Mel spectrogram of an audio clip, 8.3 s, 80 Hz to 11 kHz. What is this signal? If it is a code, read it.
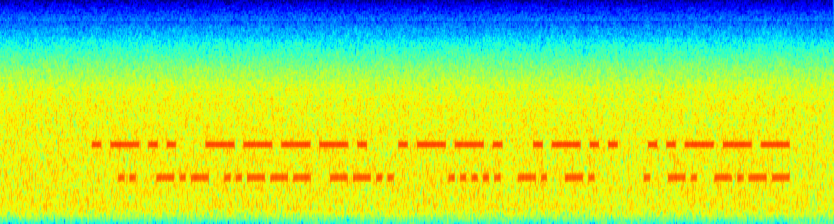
Morse code, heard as two keyed tones, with radio static. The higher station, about 13 wpm, 1280 Hz: L9PL2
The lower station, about 21 wpm, 760 Hz: IK2Z 5NN ENY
